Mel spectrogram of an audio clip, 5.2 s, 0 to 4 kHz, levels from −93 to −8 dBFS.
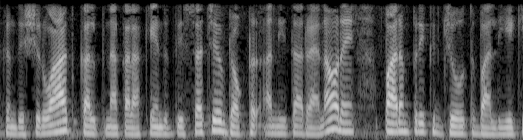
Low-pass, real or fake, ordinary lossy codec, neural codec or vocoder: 3.6 kHz; real; none; none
